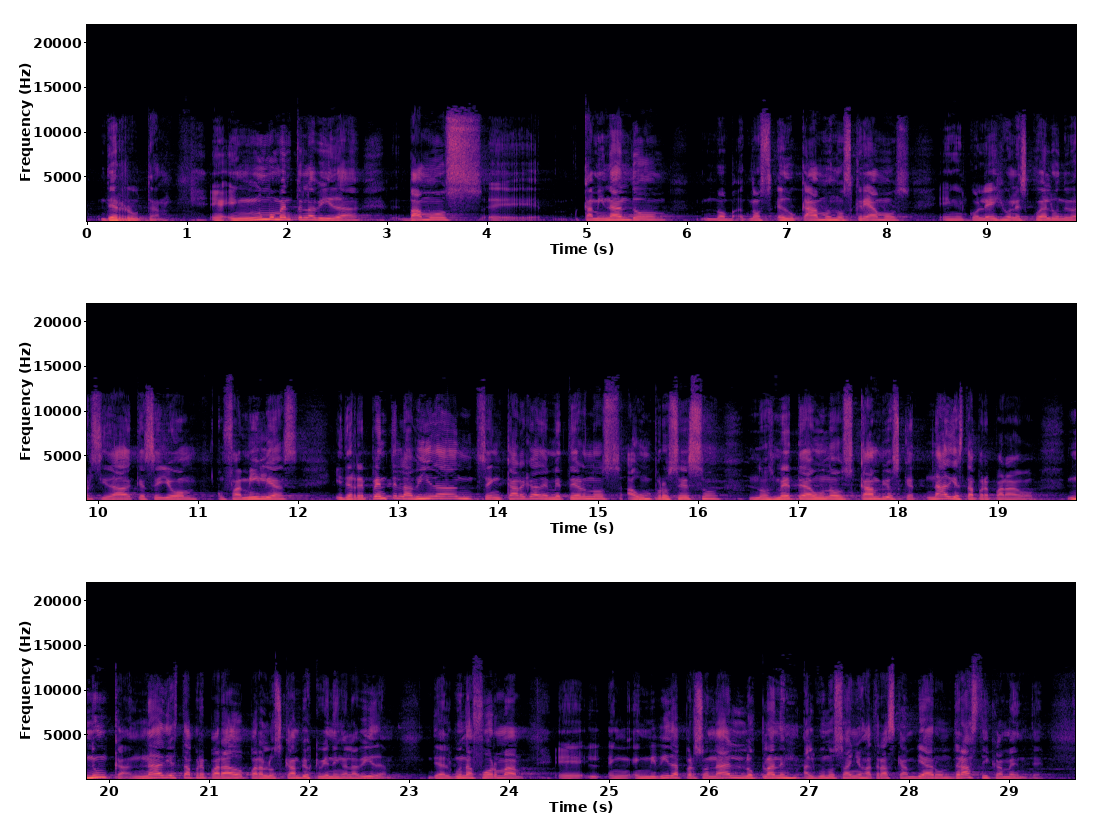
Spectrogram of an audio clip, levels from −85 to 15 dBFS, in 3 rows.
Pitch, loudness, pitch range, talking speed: 170 Hz, -28 LUFS, 150-185 Hz, 155 wpm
